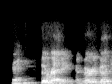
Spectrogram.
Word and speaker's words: Reading: One is named after my hometown and most people mispronounce it. Please don't do that. What's it start with? An R. Reading.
